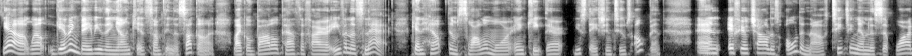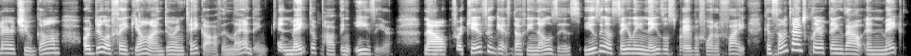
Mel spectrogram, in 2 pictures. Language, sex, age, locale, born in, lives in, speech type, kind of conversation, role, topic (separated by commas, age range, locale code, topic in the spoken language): English, female, 50-54, en-US, United States, United States, read, expert-assistant, expert, Why do your ears pop when you change altitude quickly?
